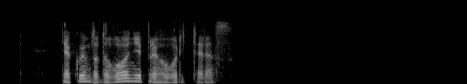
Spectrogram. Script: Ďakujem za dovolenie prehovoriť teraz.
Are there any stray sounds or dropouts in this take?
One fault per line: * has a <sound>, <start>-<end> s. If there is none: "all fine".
all fine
